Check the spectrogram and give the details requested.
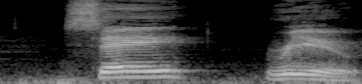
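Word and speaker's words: Seiryu: I pronounce it Say-Ryu.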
